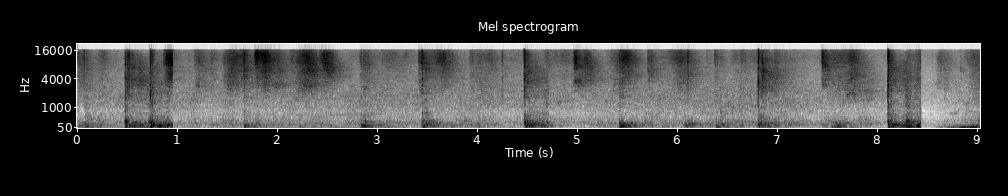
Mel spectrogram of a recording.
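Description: Bare feet thumping and shuffling on dojo mats and keikogi and hakama swishing as two aikido practitioners move through a throw, with a heavy thud about eight seconds in as the thrown partner lands on the mat.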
